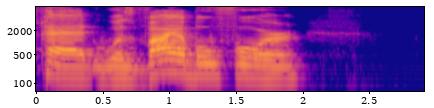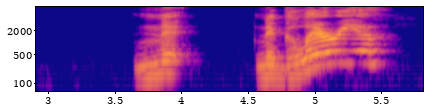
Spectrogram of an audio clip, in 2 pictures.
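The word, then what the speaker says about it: Naegleria: from a splash pad was viable for NE naria it's spelled n a e g l e r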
